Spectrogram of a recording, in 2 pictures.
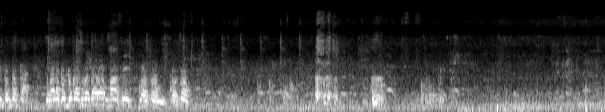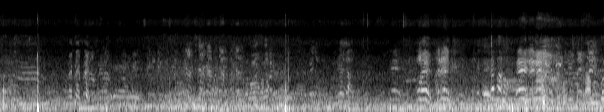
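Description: A crowd of spectators chatters and calls out at a distance outdoors.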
